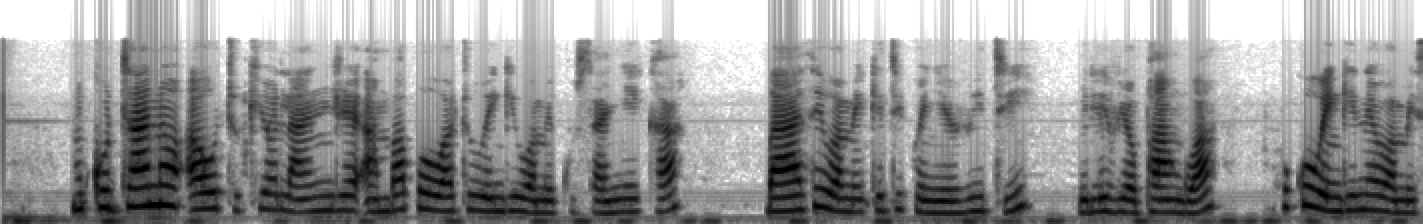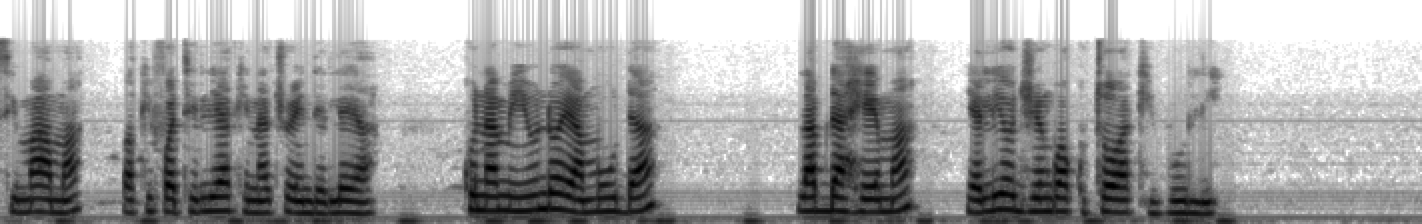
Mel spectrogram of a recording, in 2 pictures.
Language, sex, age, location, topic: Swahili, female, 18-24, Mombasa, government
